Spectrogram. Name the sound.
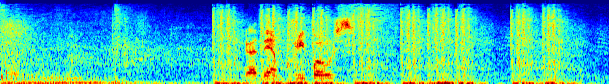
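cannon firing at creatures in video game Mass Effect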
